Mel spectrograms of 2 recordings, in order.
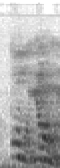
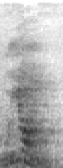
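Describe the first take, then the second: First: The first syllable has a falling tone. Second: The first syllable has a rising tone. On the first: The speaker calls it wrong. "뿌용 이렇게 하지 않고" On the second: The speaker calls it right. "부용 이렇게 합니다"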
